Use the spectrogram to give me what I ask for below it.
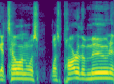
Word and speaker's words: Attilan: And I'm going to pronounce this as Adalan. I don't know if you guys are going. – No, it's Attilan. – Now. All right. Attilan. – That's what it sounds like you're going to say. Now – Now right. – That's how I've always heard it pronounced.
